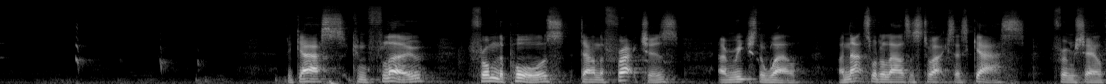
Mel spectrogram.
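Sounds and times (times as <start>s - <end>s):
marker squeaking on a whiteboard: 0.0s - 2.4s.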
